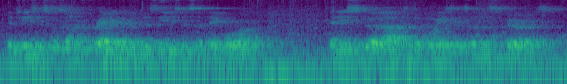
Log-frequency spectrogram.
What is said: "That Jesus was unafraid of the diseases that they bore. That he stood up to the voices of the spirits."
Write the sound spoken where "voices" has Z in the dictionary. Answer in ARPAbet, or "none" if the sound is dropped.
Z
